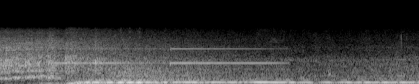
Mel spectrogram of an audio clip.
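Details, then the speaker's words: 1999 Dodge Ram 1500 5.2L (318) V8 with an intermittent crank sensor wiring fault causing no-start and rough running: right now it is at a smooth, even idle with a low rumble and no stumbles, scope on crank, cam and coil. "okay she's running pretty smooth right now"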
